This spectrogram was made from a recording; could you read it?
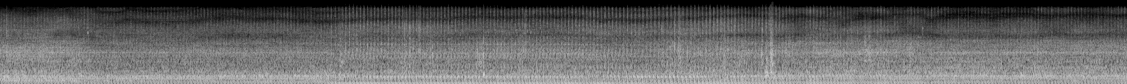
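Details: Snowblower about 25 years old, engine after carburetor rebuild with carb kit and new needle and seat: strong steady drone under load with snow crunching through the auger; normal running under load after repair.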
